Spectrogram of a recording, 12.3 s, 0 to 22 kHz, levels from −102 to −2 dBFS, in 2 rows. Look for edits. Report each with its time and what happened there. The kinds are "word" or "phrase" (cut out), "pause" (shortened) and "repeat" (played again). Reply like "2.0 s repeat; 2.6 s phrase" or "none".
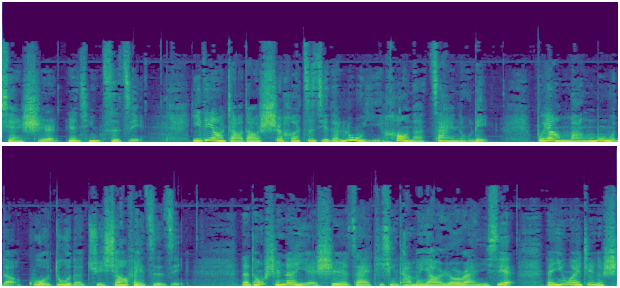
none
